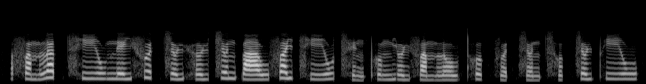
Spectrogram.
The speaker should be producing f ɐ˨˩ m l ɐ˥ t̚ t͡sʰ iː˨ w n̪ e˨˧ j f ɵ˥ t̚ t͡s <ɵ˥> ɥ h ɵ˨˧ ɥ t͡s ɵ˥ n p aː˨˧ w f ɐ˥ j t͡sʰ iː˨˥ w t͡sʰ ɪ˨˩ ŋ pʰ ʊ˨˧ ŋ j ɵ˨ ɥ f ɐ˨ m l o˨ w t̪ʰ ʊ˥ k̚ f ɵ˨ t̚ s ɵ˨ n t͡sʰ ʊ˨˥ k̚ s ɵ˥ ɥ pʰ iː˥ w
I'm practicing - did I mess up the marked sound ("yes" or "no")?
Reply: yes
